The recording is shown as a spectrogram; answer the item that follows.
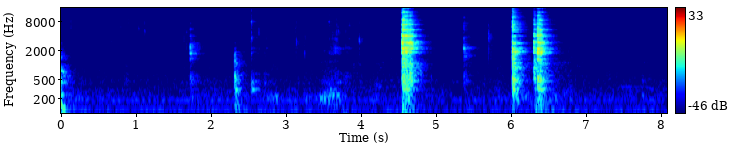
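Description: Metal forks tossing spaghetti in cream sauce on a plate: scattered clinks and scrapes of the forks against the plate, the loudest a little past halfway and a pair about a second later.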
